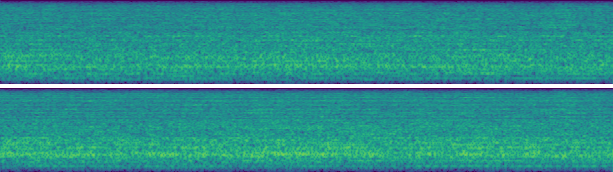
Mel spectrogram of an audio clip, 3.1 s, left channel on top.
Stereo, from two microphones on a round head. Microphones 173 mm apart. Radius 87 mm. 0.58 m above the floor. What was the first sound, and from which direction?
Running water, 40° right (ahead or behind).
